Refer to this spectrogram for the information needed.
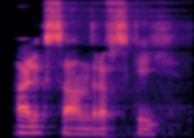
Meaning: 1. Alexander's 2. Alexandrov (referring to anyone with this last name, or to anything named after such a person)
- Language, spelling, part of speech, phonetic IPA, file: Russian, александровский, adjective, [ɐlʲɪkˈsandrəfskʲɪj], Ru-алекса́ндровский.ogg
